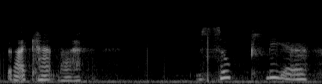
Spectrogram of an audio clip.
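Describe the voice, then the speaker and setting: High-pitched, frightened young-sounding wife. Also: female voice, expressive, measured pace. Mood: troubled, earnest. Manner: faltering, breathless pleading. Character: frightened, high-strung married woman who fears her visions. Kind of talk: old-time radio drama acting. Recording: muffled, hissy old radio recording.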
